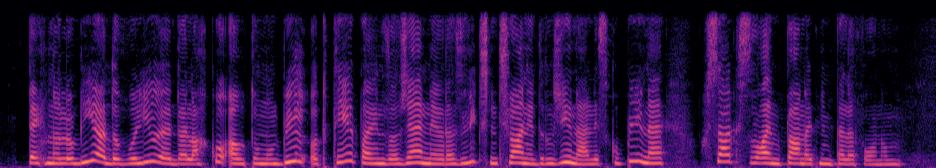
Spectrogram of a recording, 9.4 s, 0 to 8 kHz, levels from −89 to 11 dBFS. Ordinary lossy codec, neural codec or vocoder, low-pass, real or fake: none; codec, 44.1 kHz, 1.7 kbps, Pupu-Codec; 7.2 kHz; fake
